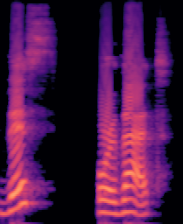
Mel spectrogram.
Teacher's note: pronunciation is a voiced sound the as in this or that it's pronounced with the tongue between the upper and the lower teeth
